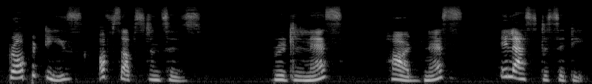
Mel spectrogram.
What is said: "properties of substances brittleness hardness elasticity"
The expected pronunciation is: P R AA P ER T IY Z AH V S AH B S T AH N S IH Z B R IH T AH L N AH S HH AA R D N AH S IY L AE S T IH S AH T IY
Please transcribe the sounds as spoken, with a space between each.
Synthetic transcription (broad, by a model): P R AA P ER T IY Z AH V S AH B S T AH N S IH Z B R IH T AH L N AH S HH AA R D N AH S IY L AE S T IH S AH T IY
